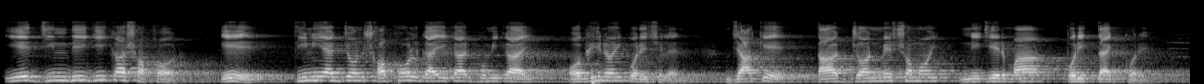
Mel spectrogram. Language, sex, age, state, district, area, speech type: Bengali, male, 45-60, West Bengal, Purulia, urban, read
